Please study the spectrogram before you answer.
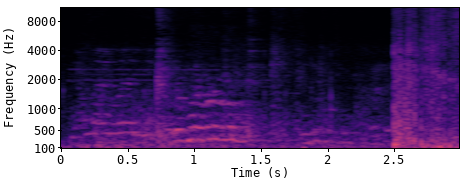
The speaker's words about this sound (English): So, like, bro, roll of quarters, explosives, go over there, blow up that, and then videotape it, show it to the brothers. And he's like, sure, sure, sure. And he is not prepared for the shockwave. Watch what happens.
